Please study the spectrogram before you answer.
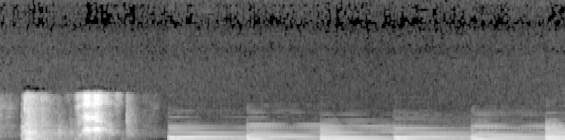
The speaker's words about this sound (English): It was extra noisy in the tiny one-room house. What with the goats bleating and jumping on the furniture, no one could get a wink of sleep.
